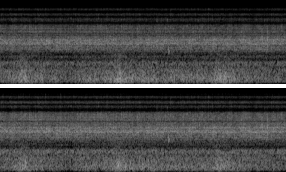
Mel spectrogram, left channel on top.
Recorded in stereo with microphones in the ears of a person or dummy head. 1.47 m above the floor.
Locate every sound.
0.0 s running water: 10° right (ahead or behind)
